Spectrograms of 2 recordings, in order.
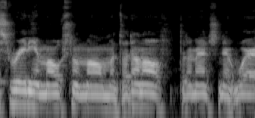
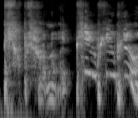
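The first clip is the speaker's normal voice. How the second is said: high mock pew pew of guns; gunshot noises. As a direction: fire off cartoon shots. Imitating gunfire.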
